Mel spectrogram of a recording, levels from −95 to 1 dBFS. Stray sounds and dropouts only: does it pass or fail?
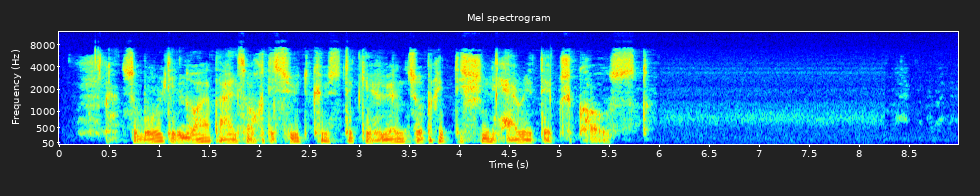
pass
